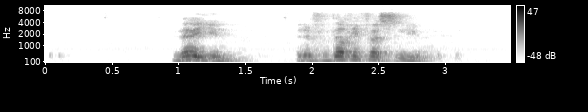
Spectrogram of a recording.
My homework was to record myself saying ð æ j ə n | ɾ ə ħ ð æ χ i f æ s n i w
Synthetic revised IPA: ð æ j ə n | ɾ ə f ð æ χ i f æ s n i w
